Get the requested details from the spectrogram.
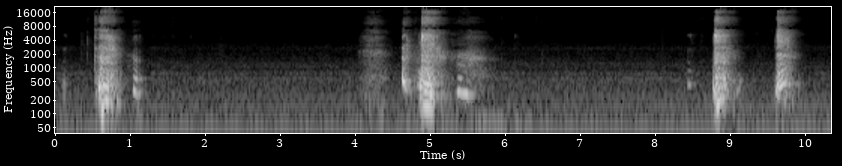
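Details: Person with a cold and allergic rhinitis, runny and stuffy nose, and a fever for five days; several sneezes in short runs, some doubled, over steady low room hum; repeated sneezing.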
